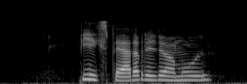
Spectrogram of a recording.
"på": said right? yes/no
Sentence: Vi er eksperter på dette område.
no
